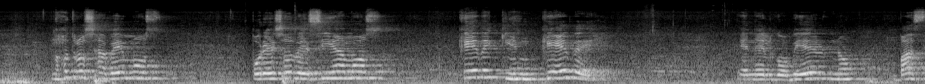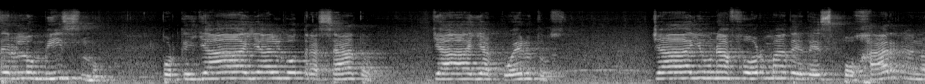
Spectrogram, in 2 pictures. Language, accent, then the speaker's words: Spanish; Jalisco, Mexico; Un ejemplo claro de Jalisco, de donde yo soy, del sur de Jalisco.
